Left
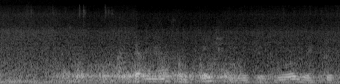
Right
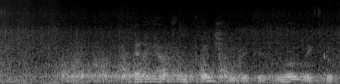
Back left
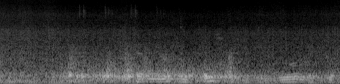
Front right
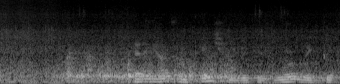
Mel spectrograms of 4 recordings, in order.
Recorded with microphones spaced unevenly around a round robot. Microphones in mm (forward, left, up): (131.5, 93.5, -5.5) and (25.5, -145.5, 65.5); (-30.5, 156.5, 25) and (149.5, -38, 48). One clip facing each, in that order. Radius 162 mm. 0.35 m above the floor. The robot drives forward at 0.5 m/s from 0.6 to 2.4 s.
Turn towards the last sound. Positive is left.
turn(degrees=-35)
